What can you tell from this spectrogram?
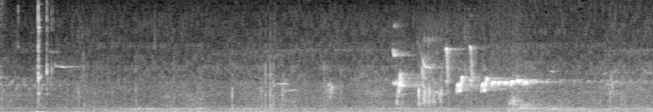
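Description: A bird calling: a few quick, high down-slurred chirps followed by a short held whistle about four seconds in, over a few faint clicks earlier on.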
